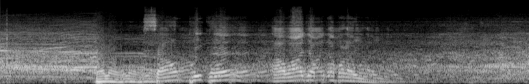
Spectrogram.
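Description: A man speaks into a microphone through a loudspeaker.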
